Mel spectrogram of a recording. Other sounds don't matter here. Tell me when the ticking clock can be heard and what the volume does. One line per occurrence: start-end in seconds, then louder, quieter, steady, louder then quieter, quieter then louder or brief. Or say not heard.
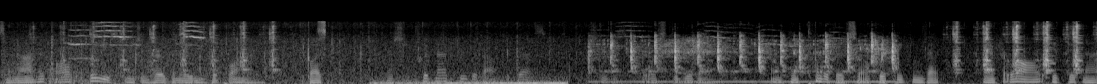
0.2-10.9 louder.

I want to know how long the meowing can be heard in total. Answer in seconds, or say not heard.
4 s.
